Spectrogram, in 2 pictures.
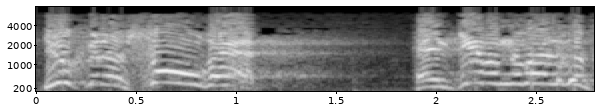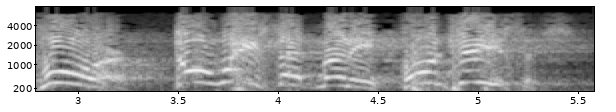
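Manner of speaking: high, loud indignant outburst; Judas protesting. Acted. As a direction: snap it out like a greedy man objecting. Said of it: "suddenly spoke and said".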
